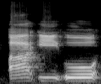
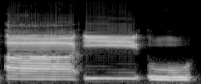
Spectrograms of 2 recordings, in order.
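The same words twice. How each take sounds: First: "a, e, oo" said short, one quick beat each; short vowels. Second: "a, e, oo" each stretched to two beats on a level note; two-count vowels. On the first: Teacher reciting the basic accents, short even "a, e, oo". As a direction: keep "a, e, oo" brief and evenly spaced. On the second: Teacher counting out the long accents, stretched "a, e, oo". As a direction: hold each of "a, e, oo" evenly long. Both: Shown as a demonstration. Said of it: "Two counts".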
